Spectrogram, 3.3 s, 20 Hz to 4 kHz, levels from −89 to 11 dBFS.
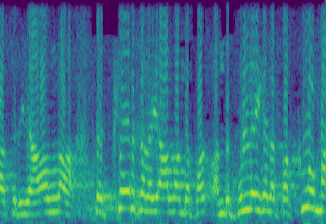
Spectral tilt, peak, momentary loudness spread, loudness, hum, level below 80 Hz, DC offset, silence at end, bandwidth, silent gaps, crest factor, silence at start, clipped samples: -10 dB/octave; 0 dBFS; 4 LU; -8 LUFS; none; -44 dBFS; under 0.1%; 0 s; 4 kHz; none; 6 dB; 0 s; 6%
